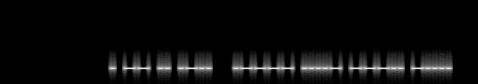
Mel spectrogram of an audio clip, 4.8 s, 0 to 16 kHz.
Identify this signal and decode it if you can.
Morse code, heard as a keyed tone, about 34 wpm, 700 Hz. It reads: EMIL 1486
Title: CWT Exchange 35wpm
